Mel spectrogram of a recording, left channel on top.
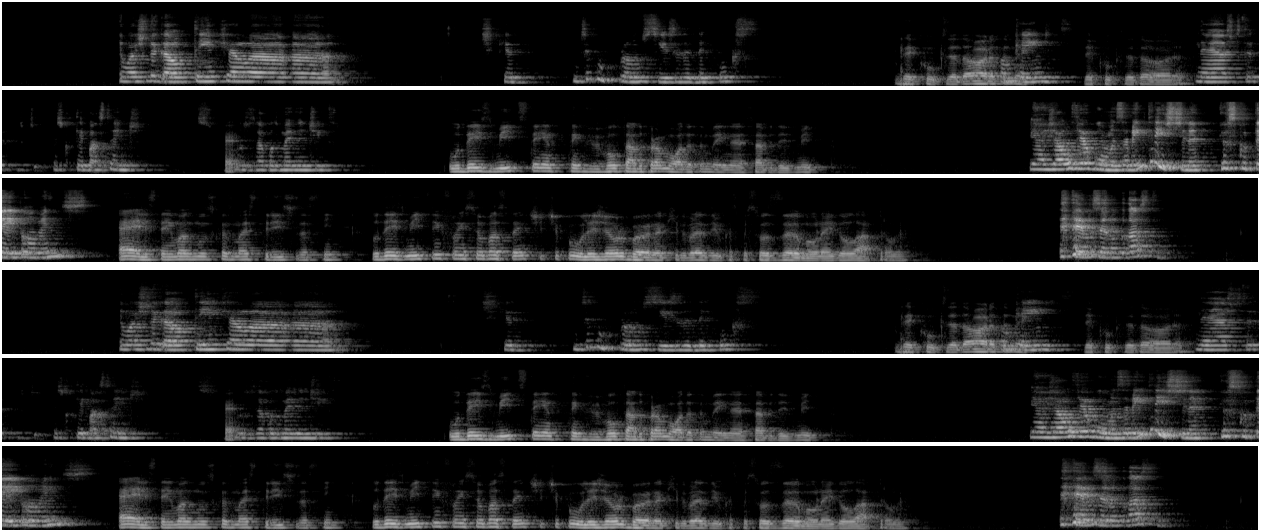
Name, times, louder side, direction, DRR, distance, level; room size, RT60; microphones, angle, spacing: voice 1, 1.2-3.4 4.8-5.2 5.7-7.5 10.0-10.5 11.9-12.5 13.1-13.9 14.5-14.6 14.9-15.8 22.8-26.0 35.7-36.6, left 2 dB, 65° left, 0 dB, 2.0 m, -28 dB
voice 2, 8.9-10.3 10.8-11.8 14.8-14.9 17.0-20.7 26.3-28.5 28.8-34.2, equal, 5° left, 4 dB, 0.4 m, -29 dB
15.5 x 6.9 x 2.7 m, 0.69 s
head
